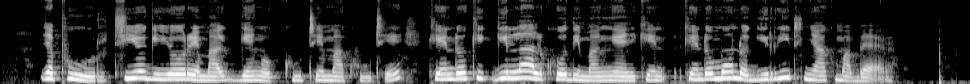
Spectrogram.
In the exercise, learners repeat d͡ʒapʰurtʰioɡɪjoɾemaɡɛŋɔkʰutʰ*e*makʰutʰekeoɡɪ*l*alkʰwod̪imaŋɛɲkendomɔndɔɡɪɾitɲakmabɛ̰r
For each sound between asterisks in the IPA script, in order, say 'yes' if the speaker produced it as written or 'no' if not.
yes, yes

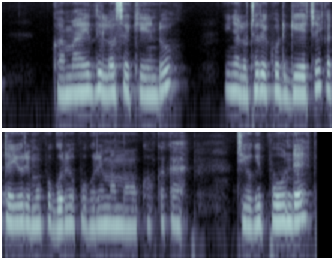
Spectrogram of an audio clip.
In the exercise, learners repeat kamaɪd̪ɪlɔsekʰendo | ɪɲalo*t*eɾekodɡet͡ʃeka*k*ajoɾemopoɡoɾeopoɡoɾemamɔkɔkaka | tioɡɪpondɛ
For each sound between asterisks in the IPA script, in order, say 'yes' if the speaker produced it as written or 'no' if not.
yes, no

